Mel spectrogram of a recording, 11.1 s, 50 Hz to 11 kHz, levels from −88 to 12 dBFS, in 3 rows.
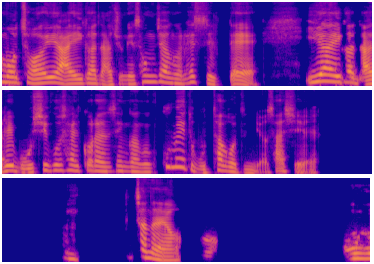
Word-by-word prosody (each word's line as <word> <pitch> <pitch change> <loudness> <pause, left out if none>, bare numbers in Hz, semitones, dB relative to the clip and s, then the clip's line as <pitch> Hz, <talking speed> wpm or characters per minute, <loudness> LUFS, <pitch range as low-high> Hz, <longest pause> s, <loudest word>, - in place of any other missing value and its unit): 뭐 210 -2 +3
저희 185 +2 +3
아이가 165 +3 +4
나중에 150 +1 -4
성장을 210 -5 -2
했을 165 -10 -3
때 - - +2 0.5
이 230 +4 +2
아이가 225 -4 +5
나를 195 +8 +5
모시고 195 +8 -2
살 205 -1 -4
거라는 180 -2 -1
생각은 170 -4 -5
꿈에도 335 -1 -2
못하거든요, 125 - -3
사실. - - -5 1.3
음. 190 - -3 0.5
그렇잖아요. 210 - +3 0.2
어. 460 -1 -9 1.3
어 200 - +2
185 Hz, 265 characters per minute, -22 LUFS, 155-215 Hz, 1.3 s, 아이가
